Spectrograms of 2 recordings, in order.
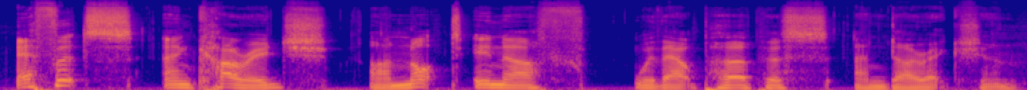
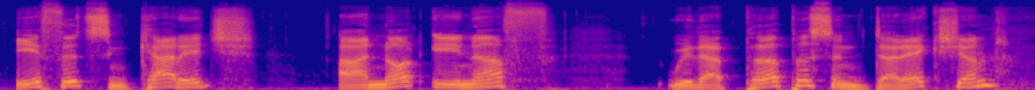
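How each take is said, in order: First: It is said in the speaker's normal accent. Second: It is said in a South African accent. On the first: "I'm going to read out a statement in my normal accent" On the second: "You've got it, Amy"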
